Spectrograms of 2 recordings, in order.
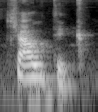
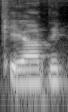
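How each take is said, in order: First: The word is pronounced dramatically distorted, like chaltic. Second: The word is pronounced in the ordinary way. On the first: It is extreme chaos, chaos on steroids. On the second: It is ordinary chaos.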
